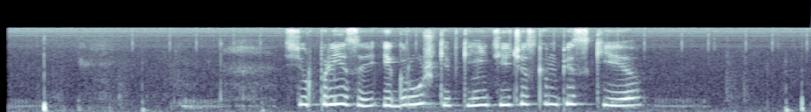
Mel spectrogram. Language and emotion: Russian, sad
